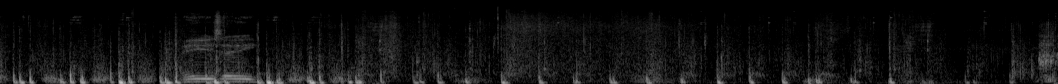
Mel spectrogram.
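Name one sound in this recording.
A horse's hooves thud quickly over soft ground.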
